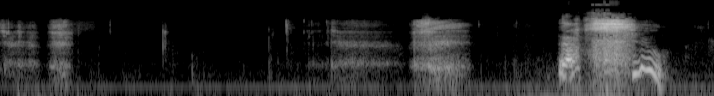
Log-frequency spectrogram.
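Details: Person with seasonal spring pollen allergy, nose flared up, reading aloud beside an open window in the morning: quiet catching breaths build to a forceful voiced sneeze; allergic sneezing.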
